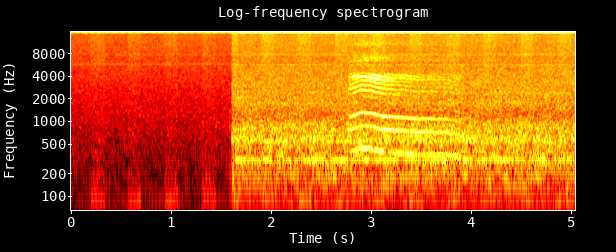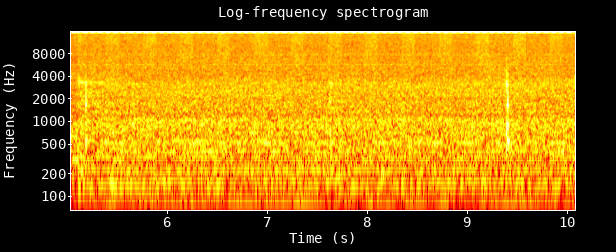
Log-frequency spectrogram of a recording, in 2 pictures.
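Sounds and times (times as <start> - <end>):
steady low hum: 0.0 - 10.0
small pet crying: 2.8 - 4.2.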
